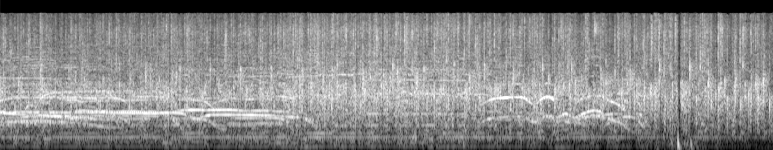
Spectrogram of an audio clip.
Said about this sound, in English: Let's hear it right now for Sashir Zameda. Give it up for Sashir.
